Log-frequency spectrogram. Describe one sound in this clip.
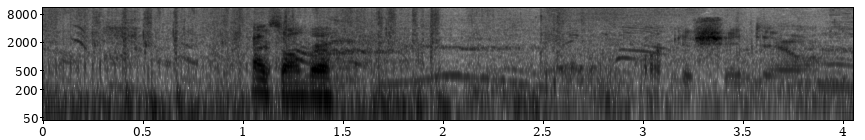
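Weapons fire in quick bursts with sharp blasts.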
